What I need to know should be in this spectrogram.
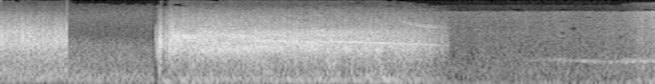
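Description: A loud rushing whoosh of energy surges and then cuts off.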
